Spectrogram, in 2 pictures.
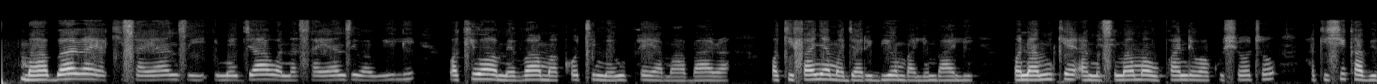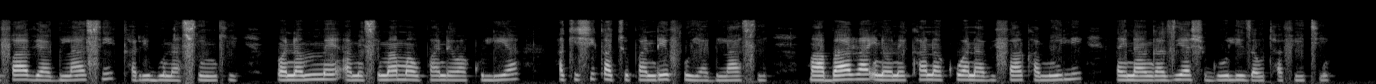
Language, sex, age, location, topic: Swahili, female, 18-24, Nairobi, government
